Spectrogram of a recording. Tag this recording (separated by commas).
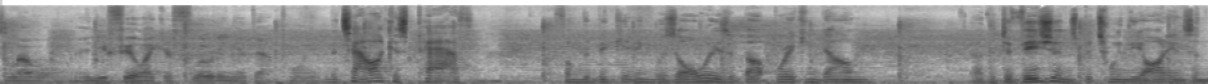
Rock and roll, Speech, Music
